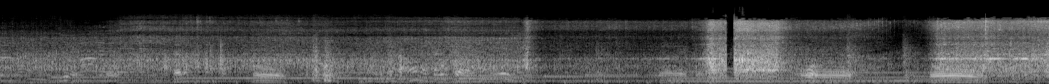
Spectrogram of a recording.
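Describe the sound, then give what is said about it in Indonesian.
A motorcycle engine drones, its pitch stepping up and down as it revs and shifts, growing louder toward the end, while people talk briefly over the noise. “Teh baturan urang pakai motor.”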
